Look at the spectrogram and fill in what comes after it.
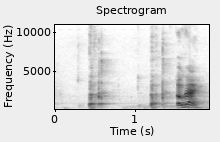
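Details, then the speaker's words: Male doing deliberate burps for a burping contest; three loud, drawn-out voiced burps in quick succession: intentional burping. "right now um david is going to be doing a burping contest so well not a bourbon condo it's just going to be burping and show you see this one okay ready"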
